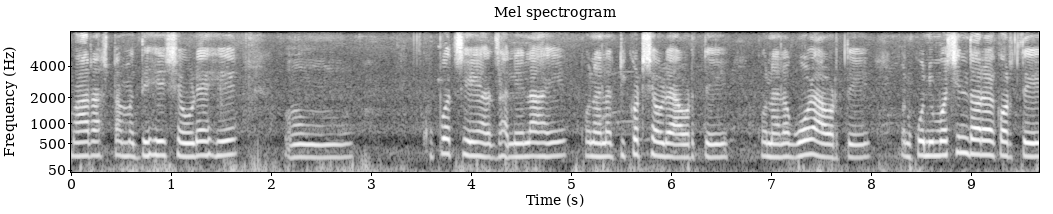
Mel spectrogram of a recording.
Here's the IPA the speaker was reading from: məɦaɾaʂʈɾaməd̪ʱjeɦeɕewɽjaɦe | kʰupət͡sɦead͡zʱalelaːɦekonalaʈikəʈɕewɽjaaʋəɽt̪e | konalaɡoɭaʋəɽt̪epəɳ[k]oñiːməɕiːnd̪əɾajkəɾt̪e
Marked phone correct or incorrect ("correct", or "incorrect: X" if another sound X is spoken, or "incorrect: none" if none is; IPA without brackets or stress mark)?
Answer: correct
